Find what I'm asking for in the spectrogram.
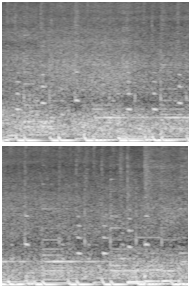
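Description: Rough, churning ocean surf from high, murky waves at a fishing spot rolls on as a dense, constant roar, loud and near.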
